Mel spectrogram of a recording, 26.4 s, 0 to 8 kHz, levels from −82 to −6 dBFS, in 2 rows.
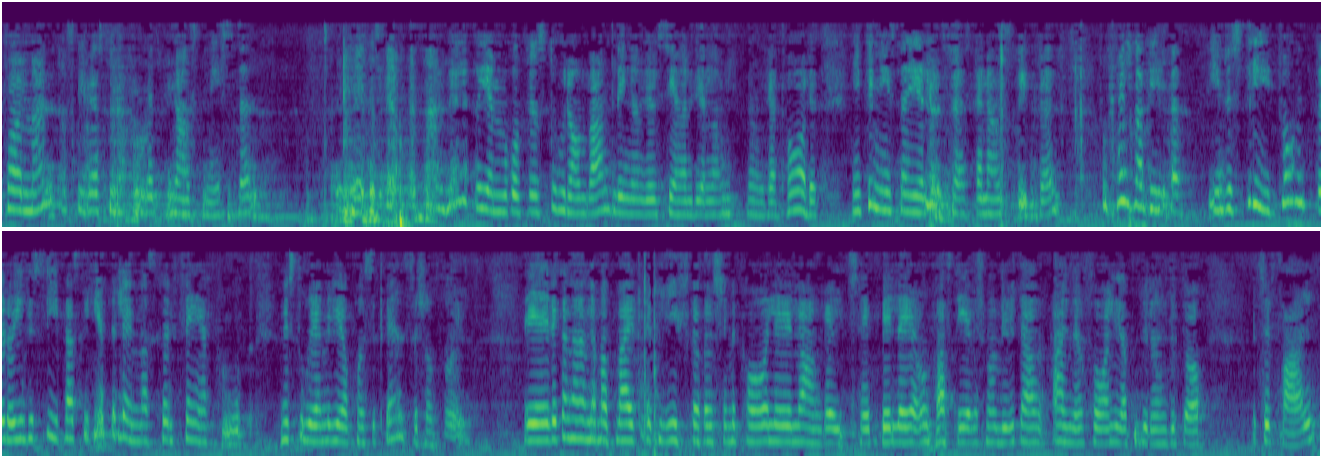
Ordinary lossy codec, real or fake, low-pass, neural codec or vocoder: MP3, 24 kbps; fake; 7.2 kHz; codec, 24 kHz, 1 kbps, SNAC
